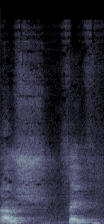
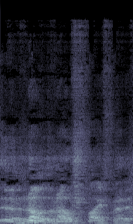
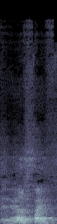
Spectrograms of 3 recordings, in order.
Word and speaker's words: Rauschpfeife: For example, the Rausch Faith. I don't know really how to pronounce. No, it's Rauschpfeife. Rauschpfeife. Yeah, it's German for noise pipe.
